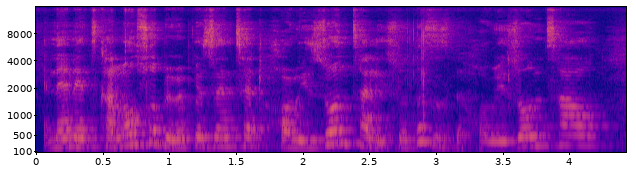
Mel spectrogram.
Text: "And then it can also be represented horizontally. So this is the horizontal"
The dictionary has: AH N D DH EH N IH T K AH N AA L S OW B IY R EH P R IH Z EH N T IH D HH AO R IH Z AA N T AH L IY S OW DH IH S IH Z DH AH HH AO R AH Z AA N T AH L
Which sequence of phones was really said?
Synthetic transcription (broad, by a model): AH N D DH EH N IH T K AH N AA L S OW B IY R EH P R IH Z EH N T IH D HH AO R IH Z AA N T AH L IY S OW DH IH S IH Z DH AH HH AO R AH Z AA N T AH L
